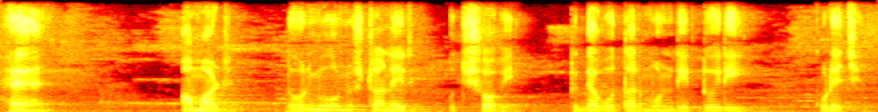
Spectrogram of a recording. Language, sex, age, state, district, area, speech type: Bengali, male, 18-30, West Bengal, Jalpaiguri, rural, spontaneous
